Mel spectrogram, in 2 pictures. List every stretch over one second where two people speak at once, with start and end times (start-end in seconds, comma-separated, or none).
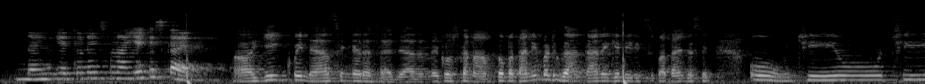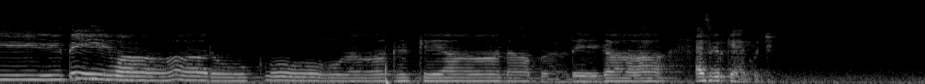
none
